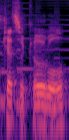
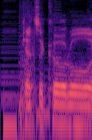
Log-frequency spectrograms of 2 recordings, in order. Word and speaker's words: Quetzalcoatl: So he boots it up, he summons Quetzalcoatl, which of course when we were kids we would call it Quetzalcoatl, but I'm pretty sure it's pronounced Quetzalcoatl.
